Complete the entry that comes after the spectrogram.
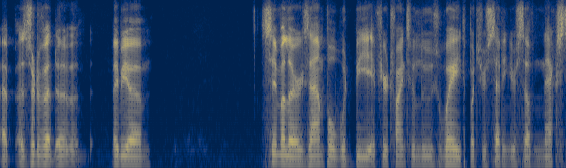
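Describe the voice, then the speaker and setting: A man of medium pitch speaks in a bright, sharp tone against a quiet background. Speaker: psychologist. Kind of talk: webinar Q&A answer. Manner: fast.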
